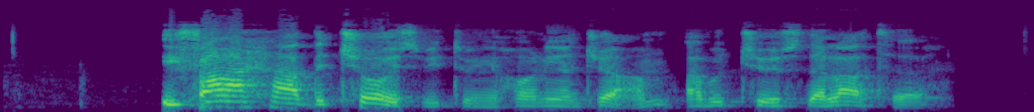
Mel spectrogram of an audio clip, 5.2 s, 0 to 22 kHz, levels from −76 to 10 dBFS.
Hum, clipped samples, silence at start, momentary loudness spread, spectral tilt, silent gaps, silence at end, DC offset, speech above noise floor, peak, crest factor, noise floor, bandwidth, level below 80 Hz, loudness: none; under 0.1%; 0.8 s; 16 LU; -1.5 dB/octave; none; 0.45 s; under 0.1%; 41 dB; 0 dBFS; 16 dB; -55 dBFS; 15.5 kHz; -60 dBFS; -14 LUFS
